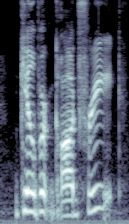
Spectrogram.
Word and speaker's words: Gilbert Gottfried: Gilbert Gottfried, that's how you say his name, sure.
